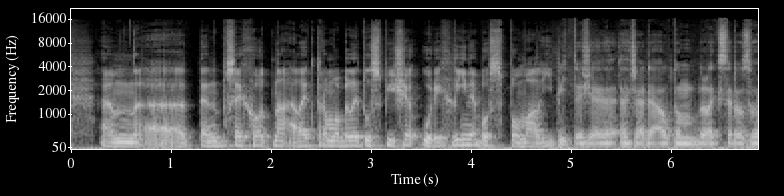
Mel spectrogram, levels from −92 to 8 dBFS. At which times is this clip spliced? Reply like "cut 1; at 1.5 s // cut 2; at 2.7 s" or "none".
cut 1; at 4.8 s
